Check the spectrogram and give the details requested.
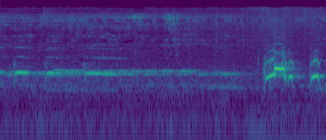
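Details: Zebra dove of the Bangkok type singing, valued for its special voice: faint level tones, then a couple of brief, loud rolling coos near the end.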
